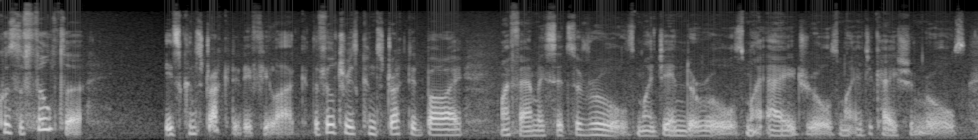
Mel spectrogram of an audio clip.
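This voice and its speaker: Over noticeable background noise, a woman with an Australian accent speaks at a moderate pace. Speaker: executive coach. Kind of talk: interview.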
